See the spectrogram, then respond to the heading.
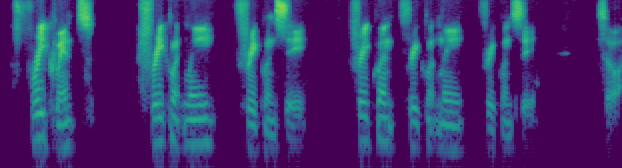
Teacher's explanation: All right, the next couple of words, basically what we have is we have some E's that people, for whatever reason, they want to pronounce them as short E's, but they're really long E's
